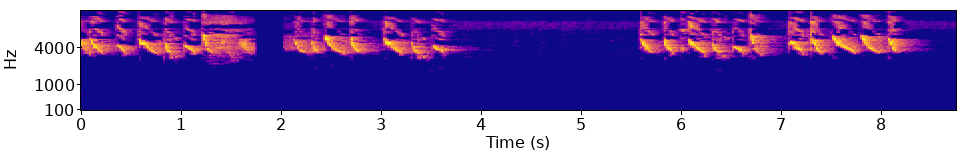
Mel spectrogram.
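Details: High, sweet chattering of a Hume's white-eye, used as morning playback so another bird starts singing; rapid falling chirps grouped in short bursts, then a silent gap of over a second before two more lively bursts.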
